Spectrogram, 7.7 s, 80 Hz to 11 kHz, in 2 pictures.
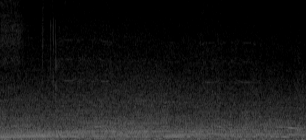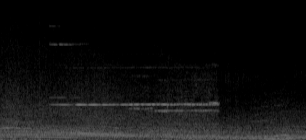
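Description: A race car engine keeps running in a 1987 CART racing video game, a faint continuous tonal drone whose pitch drifts slowly downward with thin whining overtones.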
